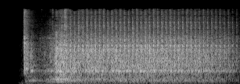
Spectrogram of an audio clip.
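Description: Film-projector clatter sound effect: a short click, then a fast, steady mechanical rattle from about half a second in, with a faint steady whine beneath it.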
